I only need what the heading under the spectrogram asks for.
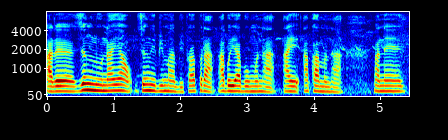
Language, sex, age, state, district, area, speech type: Bodo, female, 30-45, Assam, Baksa, rural, spontaneous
